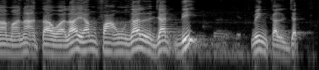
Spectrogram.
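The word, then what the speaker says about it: جدّ: Allahumma la mani'a lima a'taita wa la mu'tiya lima mana'ta wa la yanfa'u dzal jaddi minkal jadd. Man jadda bi fathil jim. Cara membacanya jimnya baris fathah. Jadd.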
